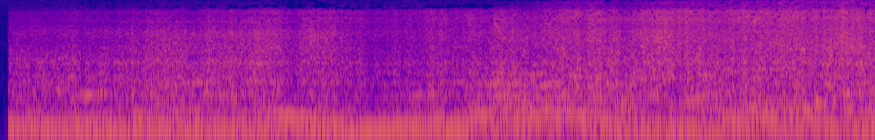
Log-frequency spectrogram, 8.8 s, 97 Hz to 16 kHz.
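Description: A Dodge TRX pickup truck with a gigantic motor of more than 700 horsepower revs loudly, its pitch rising and falling over and over on a steady roar of road or wind noise, with no pauses.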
